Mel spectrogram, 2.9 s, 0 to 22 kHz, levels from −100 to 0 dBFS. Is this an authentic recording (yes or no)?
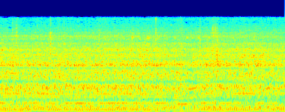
yes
